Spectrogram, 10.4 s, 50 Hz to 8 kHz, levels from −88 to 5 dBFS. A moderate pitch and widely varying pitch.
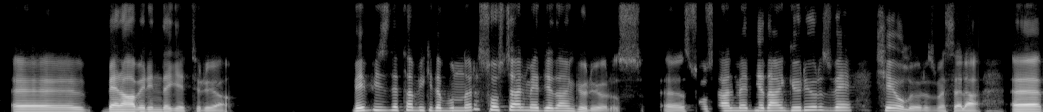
Yes: medium, 160 Hz; wide, 8.3 semitones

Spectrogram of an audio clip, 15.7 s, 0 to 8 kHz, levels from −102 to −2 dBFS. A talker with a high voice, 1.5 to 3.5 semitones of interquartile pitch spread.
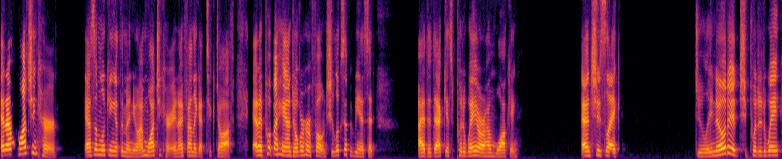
No: high, 210 Hz; average, 3.9 semitones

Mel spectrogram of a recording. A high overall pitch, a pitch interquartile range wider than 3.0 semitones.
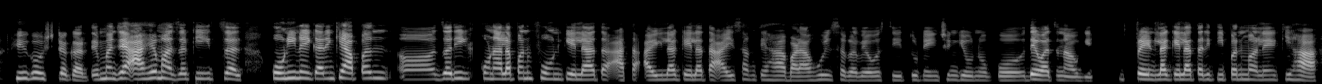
Yes: high, 230 Hz; average, 4.0 semitones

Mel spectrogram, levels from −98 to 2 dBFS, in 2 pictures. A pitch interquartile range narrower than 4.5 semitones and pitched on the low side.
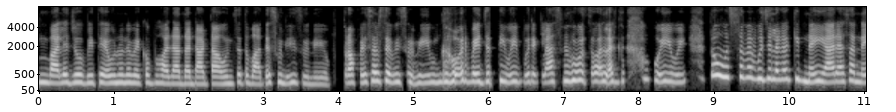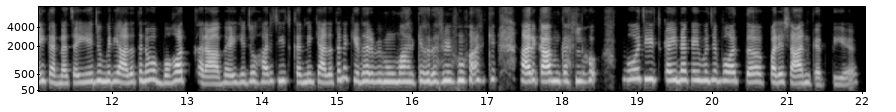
No: average, 3.3 semitones; very high, 255 Hz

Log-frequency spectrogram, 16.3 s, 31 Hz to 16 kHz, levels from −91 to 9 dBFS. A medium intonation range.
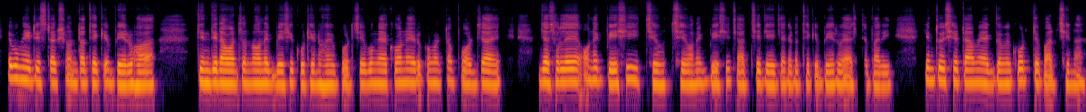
No: narrow, 1.9 semitones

